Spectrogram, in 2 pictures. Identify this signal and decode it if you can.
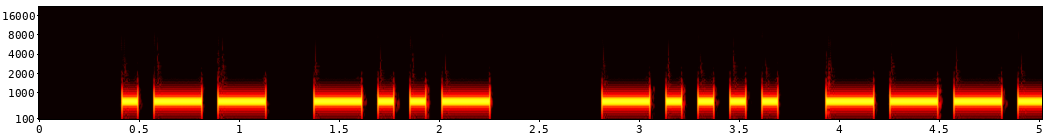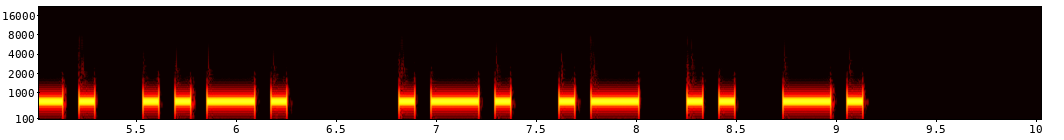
Morse code, heard as a keyed tone, about 15 wpm, 700 Hz. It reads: WX 69F RAIN
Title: Practice QSO - Exchange 2 - Info - 15wpm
